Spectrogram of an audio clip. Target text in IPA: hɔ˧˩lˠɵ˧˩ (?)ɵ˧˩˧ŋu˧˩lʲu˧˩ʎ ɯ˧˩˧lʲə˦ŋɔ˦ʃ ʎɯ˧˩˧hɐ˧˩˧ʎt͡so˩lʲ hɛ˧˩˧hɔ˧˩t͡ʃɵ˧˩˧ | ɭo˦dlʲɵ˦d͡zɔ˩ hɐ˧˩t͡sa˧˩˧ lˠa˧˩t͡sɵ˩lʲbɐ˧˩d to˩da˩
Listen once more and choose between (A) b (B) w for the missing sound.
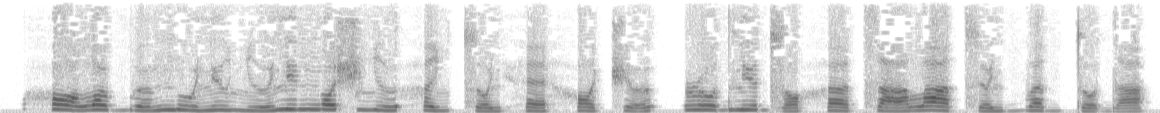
A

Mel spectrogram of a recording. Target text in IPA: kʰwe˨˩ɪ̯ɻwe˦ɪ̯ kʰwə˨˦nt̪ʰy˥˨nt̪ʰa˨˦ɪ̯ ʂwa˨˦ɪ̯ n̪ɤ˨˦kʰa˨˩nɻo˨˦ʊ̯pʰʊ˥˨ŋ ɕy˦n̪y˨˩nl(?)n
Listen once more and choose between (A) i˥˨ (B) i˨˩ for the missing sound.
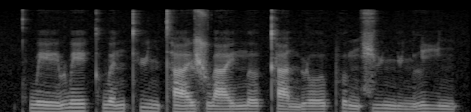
A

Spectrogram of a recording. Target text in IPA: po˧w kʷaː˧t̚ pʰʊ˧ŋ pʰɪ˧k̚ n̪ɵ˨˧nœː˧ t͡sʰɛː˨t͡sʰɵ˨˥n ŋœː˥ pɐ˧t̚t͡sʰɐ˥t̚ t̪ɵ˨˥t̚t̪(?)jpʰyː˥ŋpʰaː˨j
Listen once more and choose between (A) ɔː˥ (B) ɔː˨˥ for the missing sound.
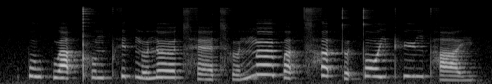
A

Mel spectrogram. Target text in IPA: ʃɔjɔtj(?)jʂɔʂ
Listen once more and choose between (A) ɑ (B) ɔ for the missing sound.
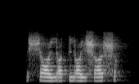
B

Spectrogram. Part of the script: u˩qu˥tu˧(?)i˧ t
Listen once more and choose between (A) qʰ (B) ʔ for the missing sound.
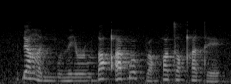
A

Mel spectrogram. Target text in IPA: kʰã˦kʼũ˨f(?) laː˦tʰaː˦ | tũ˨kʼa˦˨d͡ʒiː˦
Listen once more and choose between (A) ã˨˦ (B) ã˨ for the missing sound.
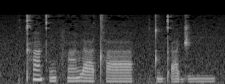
A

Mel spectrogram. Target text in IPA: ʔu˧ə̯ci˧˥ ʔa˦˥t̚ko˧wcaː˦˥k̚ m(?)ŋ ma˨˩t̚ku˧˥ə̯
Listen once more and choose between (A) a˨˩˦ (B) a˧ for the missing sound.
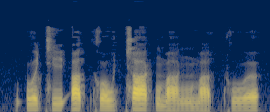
A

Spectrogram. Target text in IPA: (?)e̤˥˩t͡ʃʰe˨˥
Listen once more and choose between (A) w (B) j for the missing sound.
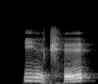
B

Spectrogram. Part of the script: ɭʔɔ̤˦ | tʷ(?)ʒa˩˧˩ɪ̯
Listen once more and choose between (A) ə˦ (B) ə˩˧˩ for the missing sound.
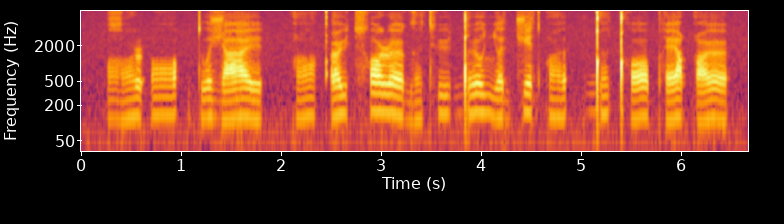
B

